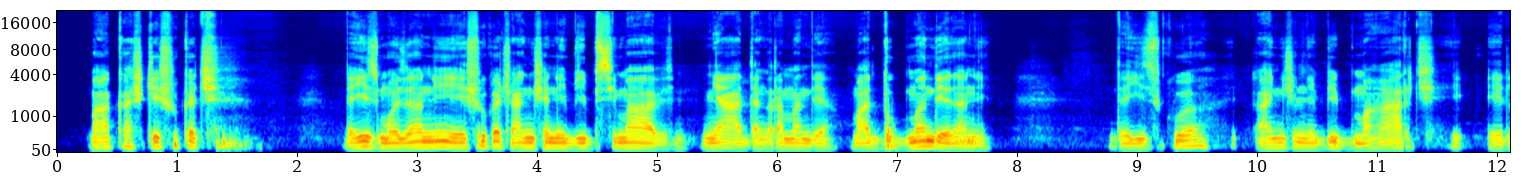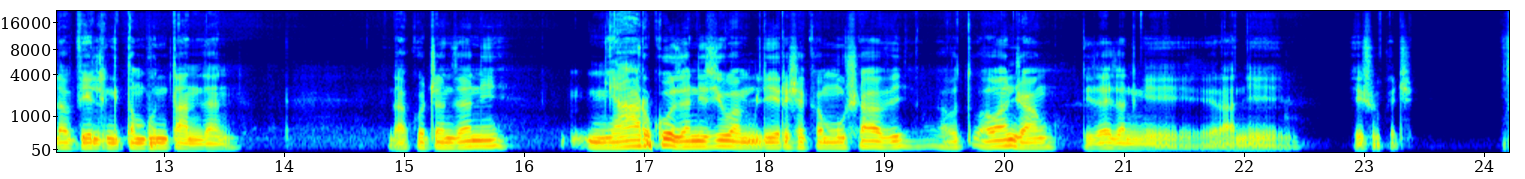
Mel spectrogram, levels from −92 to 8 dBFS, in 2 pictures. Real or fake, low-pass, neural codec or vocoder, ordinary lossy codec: real; none; none; none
